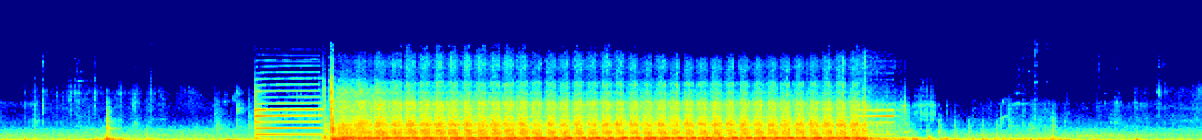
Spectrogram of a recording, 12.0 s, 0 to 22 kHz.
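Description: A short high beep, then the Case 1835B skid steer's engine is cranked over by its starter for about five seconds with a steady rhythm and stops without catching. It is a cranking test of the ignition with a spark tester fitted.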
